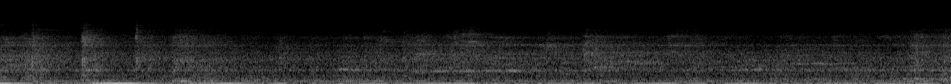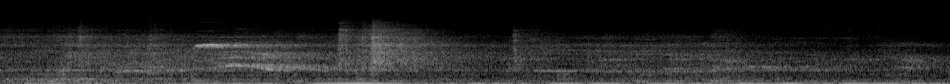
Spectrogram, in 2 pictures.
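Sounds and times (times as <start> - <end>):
skates scraping ice: 7.8 - 14.8.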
